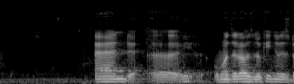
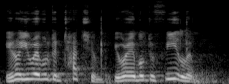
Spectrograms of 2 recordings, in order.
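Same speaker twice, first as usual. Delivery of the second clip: higher, impassioned rebuke; retold fury; 6 semitones higher than usual. Asma to Umar about access to the Prophet, acted indignation. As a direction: imitate an infuriated woman making her case. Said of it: "She's infuriated".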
